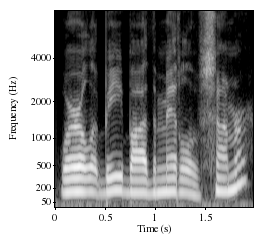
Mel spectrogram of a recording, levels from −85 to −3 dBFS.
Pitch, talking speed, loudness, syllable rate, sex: 160 Hz, 240 wpm, -15 LUFS, 5.9 syllables/s, male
